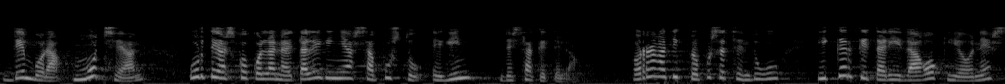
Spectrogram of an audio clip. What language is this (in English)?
Basque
